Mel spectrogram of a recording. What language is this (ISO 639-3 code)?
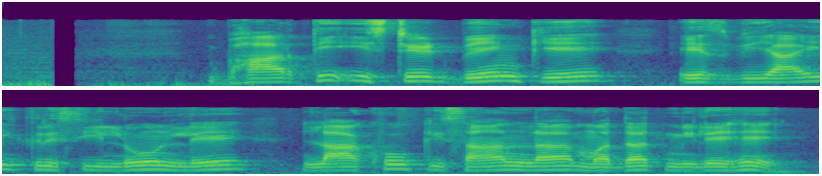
hne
